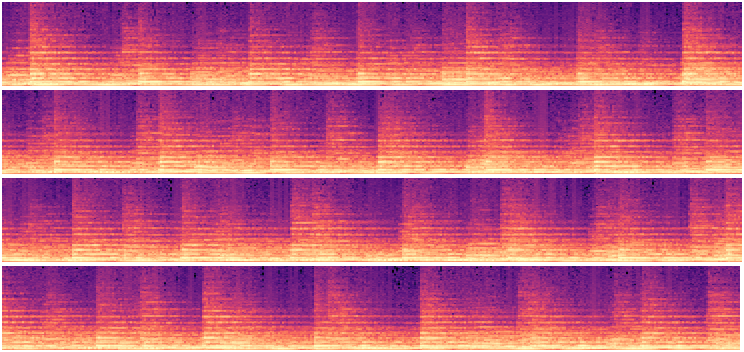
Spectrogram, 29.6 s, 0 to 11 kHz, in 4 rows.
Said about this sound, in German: Es ist 12 Uhr. Sie hören die Glocken der Pfarrkirche Neulerchenfeld im 16. Wiener Gemeindebezirk.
